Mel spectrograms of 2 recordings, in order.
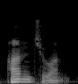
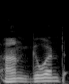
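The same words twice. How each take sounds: First: "unguent" said with a soft g, UN-junt; soft-g pronunciation. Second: "unguent" said with a hard g and w, UN-gwent; hard-g pronunciation. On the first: Preacher testing another pronunciation, "unguent" with soft g. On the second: Preacher unsure how it's pronounced, trying "unguent" with hard g. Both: Shown as a demonstration. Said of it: "Is that pronounced unguent or".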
